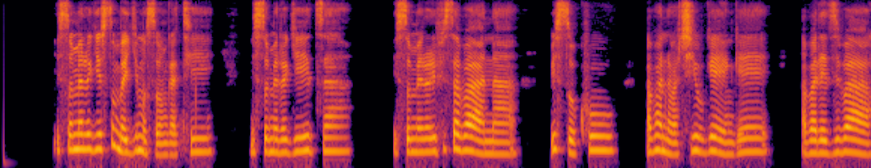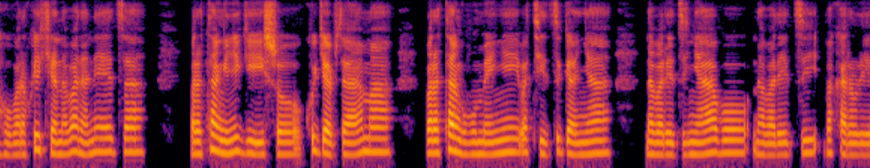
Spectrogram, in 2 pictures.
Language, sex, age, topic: Rundi, female, 36-49, education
